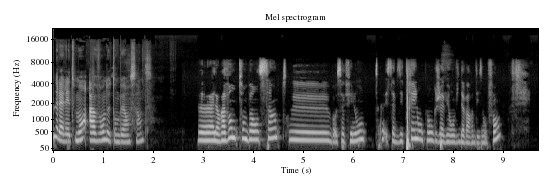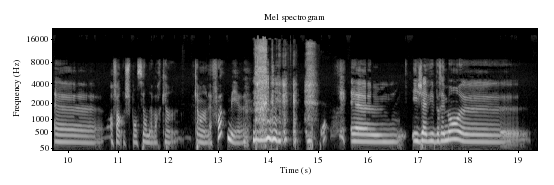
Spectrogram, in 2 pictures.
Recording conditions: poor sound quality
